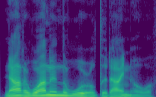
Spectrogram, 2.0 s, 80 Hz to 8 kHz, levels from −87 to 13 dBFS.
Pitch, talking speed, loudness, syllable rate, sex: 105 Hz, 305 wpm, -16 LUFS, 6.0 syllables/s, male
